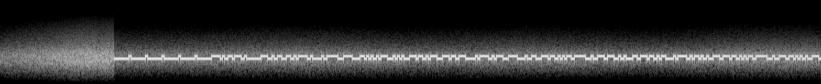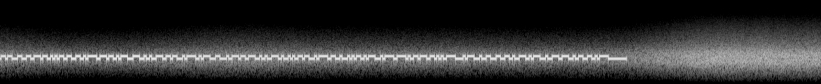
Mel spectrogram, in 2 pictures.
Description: RTTY (45.45 baud, 170 Hz shift), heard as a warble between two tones, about 1320 Hz centre, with radio static. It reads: NIEKTORZY Z MEZOW STANU BEDA STARALI SIE ZNALEZC NAJLEPSZE ROZWIAZANIE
